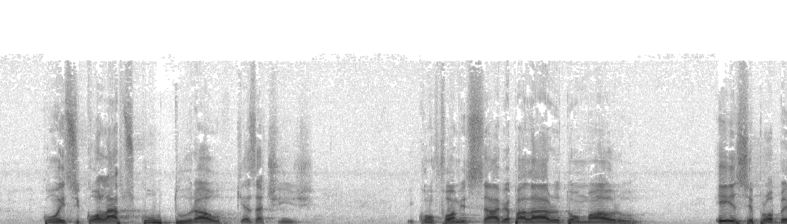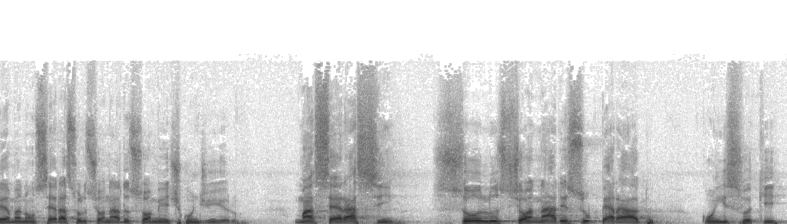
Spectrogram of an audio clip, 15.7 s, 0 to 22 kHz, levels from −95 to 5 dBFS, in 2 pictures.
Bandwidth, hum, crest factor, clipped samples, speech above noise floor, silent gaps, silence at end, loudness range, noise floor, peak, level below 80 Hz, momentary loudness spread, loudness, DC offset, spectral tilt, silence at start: 16 kHz; none; 18 dB; under 0.1%; 39 dB; none; 0.05 s; 4 LU; -59 dBFS; -2 dBFS; -52 dBFS; 12 LU; -20 LUFS; under 0.1%; -6 dB/octave; 0.45 s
